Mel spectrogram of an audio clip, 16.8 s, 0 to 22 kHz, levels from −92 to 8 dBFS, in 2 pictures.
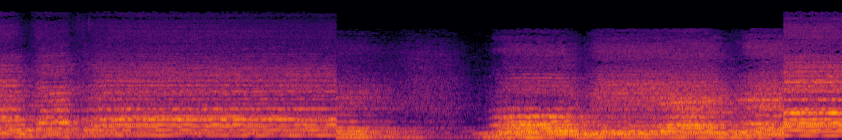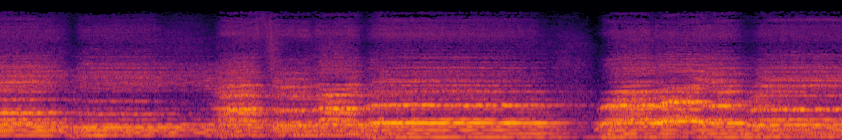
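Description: From 3.37 to 7.85 s, a section plays at the wrong speed, about 0.6 times normal. Pitch drops about ten semitones. A mismatched playback clock is the likely cause.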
